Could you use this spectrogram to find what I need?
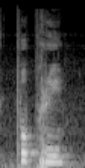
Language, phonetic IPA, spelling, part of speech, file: Ukrainian, [pɔˈprɪ], попри, verb, Uk-попри.ogg
- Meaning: second-person singular imperative perfective of попе́рти (popérty)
